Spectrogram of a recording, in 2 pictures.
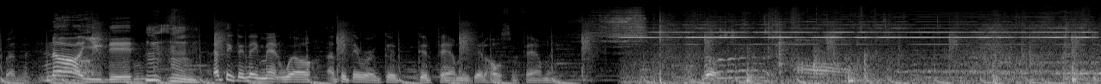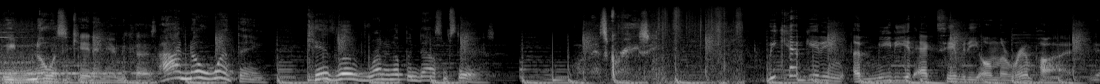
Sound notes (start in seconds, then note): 5.9 high-pitched drone; 6.2 footsteps; 16.3 whispering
